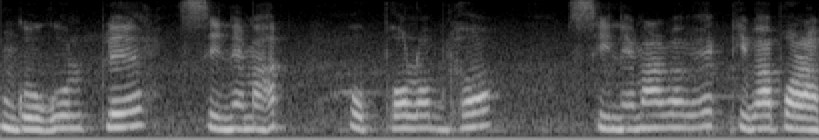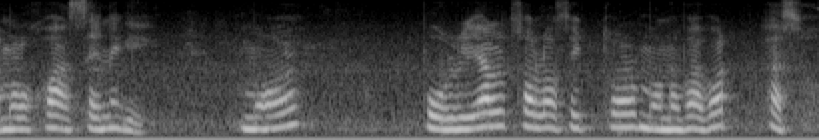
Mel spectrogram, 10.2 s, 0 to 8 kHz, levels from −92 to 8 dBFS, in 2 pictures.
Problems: constant background noise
